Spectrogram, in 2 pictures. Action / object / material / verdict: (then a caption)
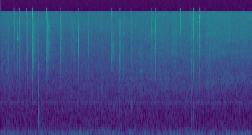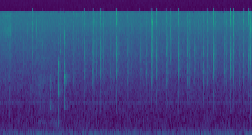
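tap / hard plastic doll head / plastic / none. Long matte black stiletto nails tap and scratch the small, hollow, hard plastic (vinyl) head and face of a Pullip doll. Quick, sharp clicks and light scratches scatter across the clip. They sit over a quiet, steady low background hum.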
